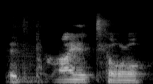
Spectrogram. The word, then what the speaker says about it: parietal: It's parietal lobe. Okay. Yeah. All right. Good. I'll not be able to pronounce that still.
